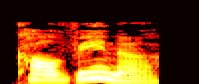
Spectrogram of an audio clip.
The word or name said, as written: calvina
